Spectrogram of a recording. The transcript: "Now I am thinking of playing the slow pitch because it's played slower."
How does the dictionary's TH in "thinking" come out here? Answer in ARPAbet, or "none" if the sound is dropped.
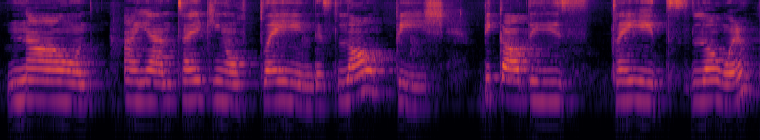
T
